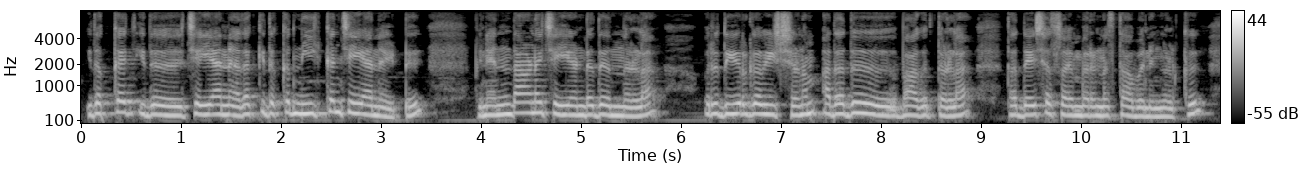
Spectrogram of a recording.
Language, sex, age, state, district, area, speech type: Malayalam, female, 45-60, Kerala, Kasaragod, rural, spontaneous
